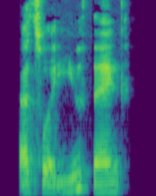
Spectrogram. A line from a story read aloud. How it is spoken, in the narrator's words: Foggy muttered, in a smug tone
